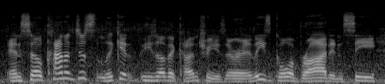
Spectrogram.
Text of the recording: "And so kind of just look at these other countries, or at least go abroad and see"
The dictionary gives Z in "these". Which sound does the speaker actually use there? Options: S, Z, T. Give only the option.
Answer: Z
